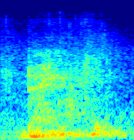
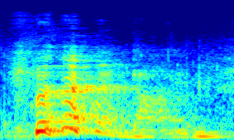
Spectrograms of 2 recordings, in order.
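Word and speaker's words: Daim: I said Dime. Dime.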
